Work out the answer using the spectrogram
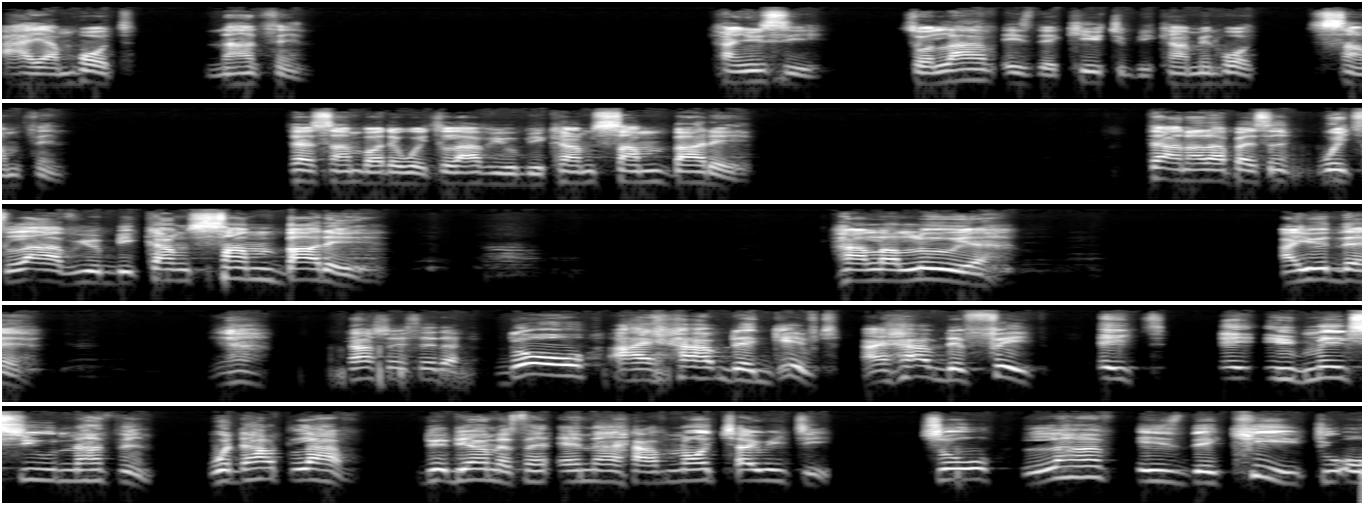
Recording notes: Sermon delivered on Sunday, June 25, 2023, at LCI Mega-Church in Cape Town, South Africa.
